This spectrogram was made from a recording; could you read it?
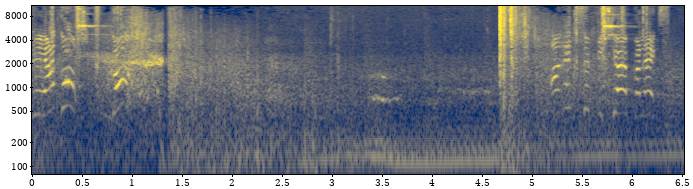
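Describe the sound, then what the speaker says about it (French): Gunfire aimed at a pickup truck in the Call of Duty Modern Warfare video game: sharp shots and booms punctuate a dense battle soundscape with a low rumbling drone, while shouted voices call out over the action. "Tire sur le pick-up, tout de suite!"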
